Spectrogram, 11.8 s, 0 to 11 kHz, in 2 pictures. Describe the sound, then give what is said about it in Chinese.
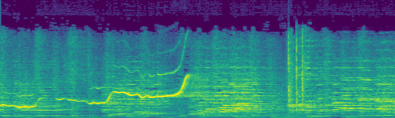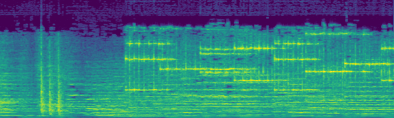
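Whistled tune in the theme song of a 1987 Cantonese TV cartoon, a wavering melody over full backing music. Bell-like accents ring out in the middle and a brighter, denser section enters near the end. “必须吹吹口哨，一直吹吹口哨”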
